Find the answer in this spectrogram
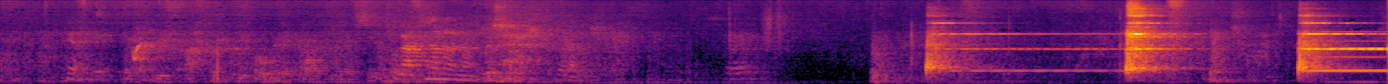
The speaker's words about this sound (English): Good way to end. Thank you. do the four bells.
